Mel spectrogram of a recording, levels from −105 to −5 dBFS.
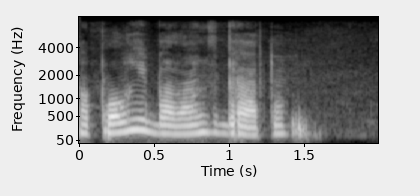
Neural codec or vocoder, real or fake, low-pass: codec, 44.1 kHz, 3.4 kbps, Pupu-Codec; fake; 7.2 kHz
